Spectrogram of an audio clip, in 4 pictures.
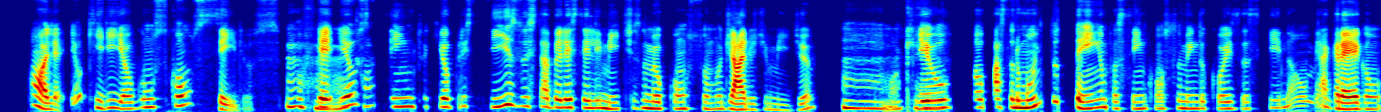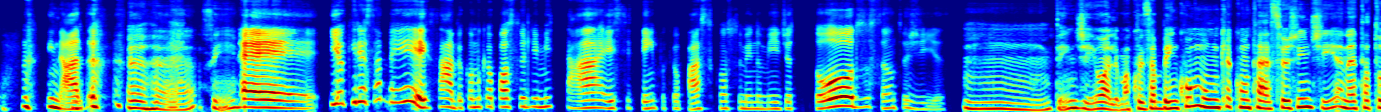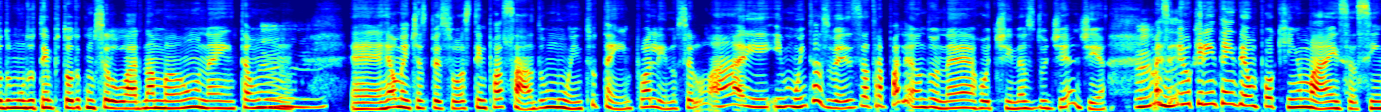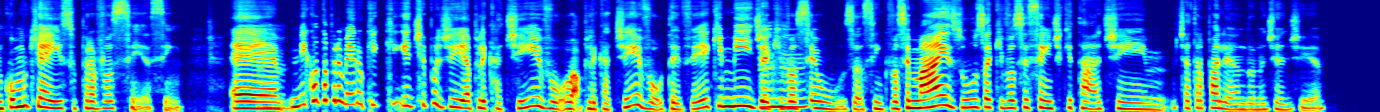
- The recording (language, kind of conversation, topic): Portuguese, advice, Como posso limitar o tempo que passo consumindo mídia todos os dias?
- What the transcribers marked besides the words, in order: giggle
